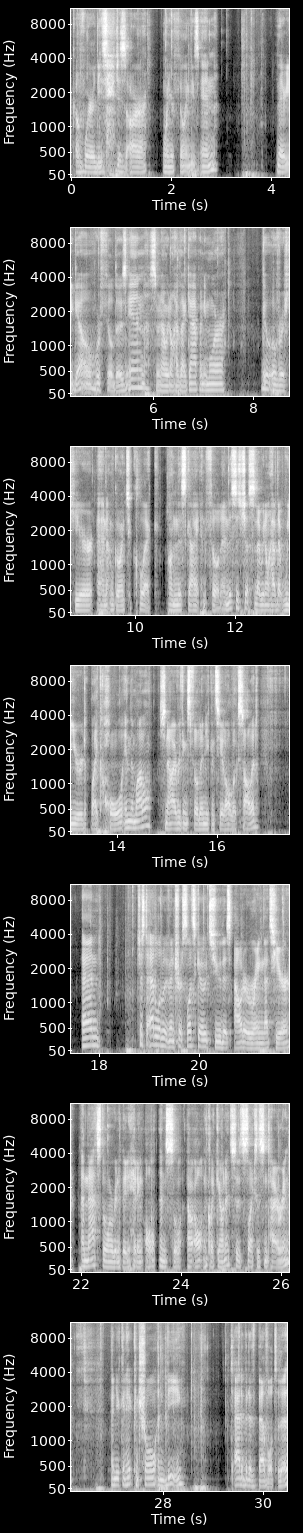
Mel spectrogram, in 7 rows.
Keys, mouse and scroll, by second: 0.5-0.9 scroll up 4, 0.9 shift+middle click, 1.8 click, 3.0 shift+click, 3.4 f, 3.7-4.9 scroll down 14, 4.9 middle click, 6.0 shift+middle click, 6.6 middle click, 7.5-8.4 scroll up 16, 8.7 middle click, 9.4-10.6 shift+middle drag, 10.9 click, 11.8 shift+click, 12.2 f, 12.5-13.5 scroll down 6, 13.5 Tab, 14.0 middle click, 14.3-14.8 scroll down 4, 14.8-16.6 middle drag, 16.6-17.1 scroll down 2, 17.0-17.9 middle drag, 17.9-18.3 scroll down 1, 18.3-18.6 scroll up 10, 18.6 shift+middle drag, 19.1 Tab, 19.3 scroll down 2, 19.7 shift+middle click, 20.1 middle click, 21.0 scroll up 3, 21.2 shift+middle click, 22.4 alt+click, 23.1-23.6 scroll down 4, 23.7 middle click, 24.8 shift+middle click, 25.2-25.8 scroll down 3, 25.8-26.1 scroll down 1, 26.7-27.9 shift+middle drag, 28.6 ctrl+b.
